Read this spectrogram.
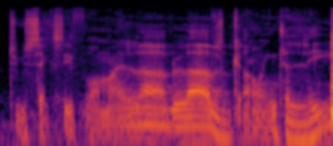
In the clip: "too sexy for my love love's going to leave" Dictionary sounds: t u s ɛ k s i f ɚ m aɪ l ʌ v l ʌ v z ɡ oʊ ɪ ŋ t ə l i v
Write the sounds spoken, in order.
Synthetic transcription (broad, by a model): t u s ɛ k s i f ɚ m aɪ l ʌ v l ʌ v z ɡ oʊ ɪ ŋ t ə l i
